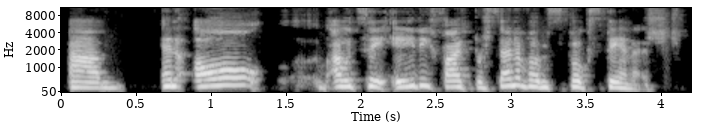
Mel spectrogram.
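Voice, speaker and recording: A middle-aged woman from Poland, a podcast guest, telling her story in a casual, animated way and acting out quoted lines. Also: on the high side, normal speed, no room sound. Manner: animated storyteller, acts out quotes, laughs often.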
